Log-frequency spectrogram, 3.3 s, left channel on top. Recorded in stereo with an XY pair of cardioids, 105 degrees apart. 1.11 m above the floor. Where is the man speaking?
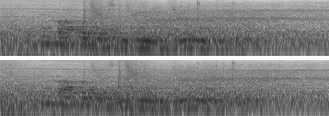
25° left, 1.3 m.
